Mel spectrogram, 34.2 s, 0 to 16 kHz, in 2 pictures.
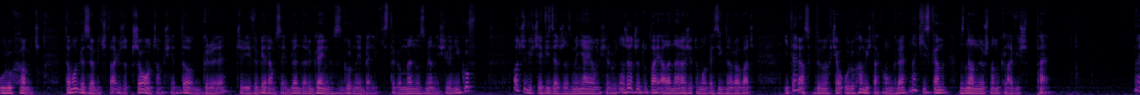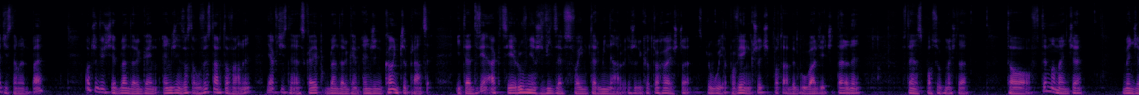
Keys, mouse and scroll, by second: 0.5 x, 0.6-1.7 drag, 1.9-2.9 drag, 6.0-7.1 drag, 16.0 p, 21.8 Escape, 26.0-28.8 alt+right drag, 28.6 ctrl+alt+shift+=, 29.0 ctrl+alt+shift+=, 30.7 =, 31.7-34.1 alt+right drag.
